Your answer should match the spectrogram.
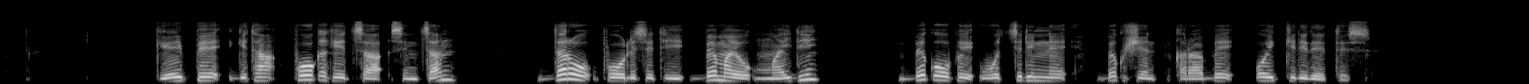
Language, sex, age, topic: Gamo, male, 18-24, government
